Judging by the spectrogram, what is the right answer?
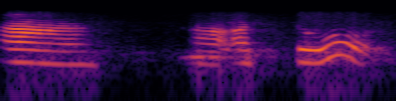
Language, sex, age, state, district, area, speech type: Sanskrit, female, 18-30, Kerala, Kannur, rural, conversation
